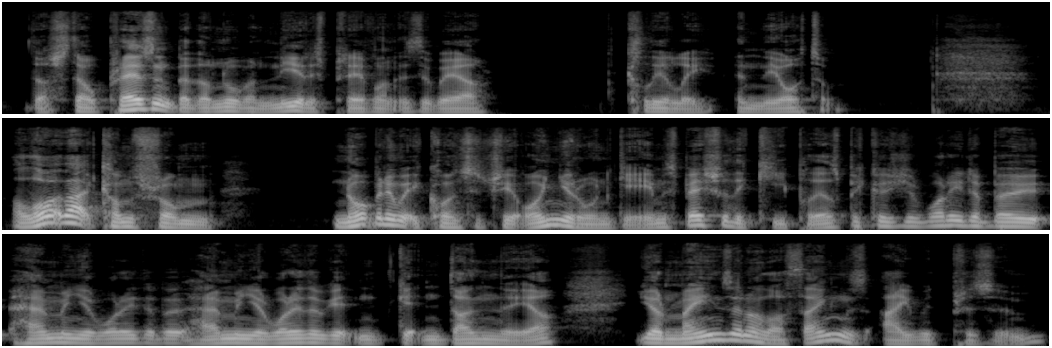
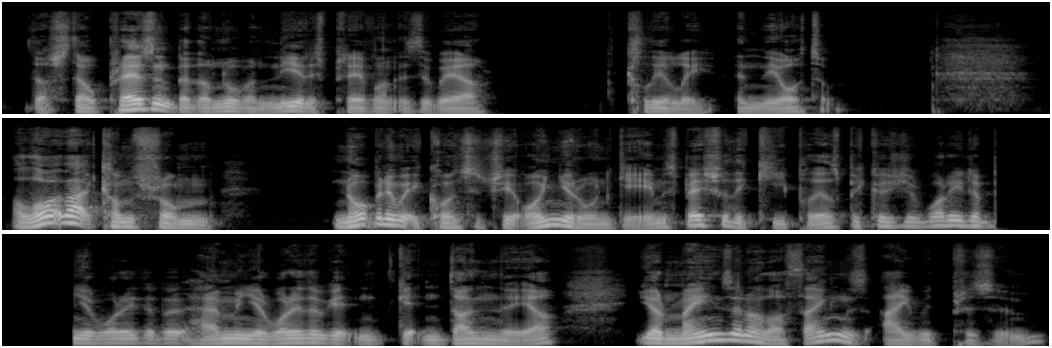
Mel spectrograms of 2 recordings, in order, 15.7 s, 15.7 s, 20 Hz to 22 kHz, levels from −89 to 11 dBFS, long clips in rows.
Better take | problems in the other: first | audio cutting out; at 10 s for 0.5 s

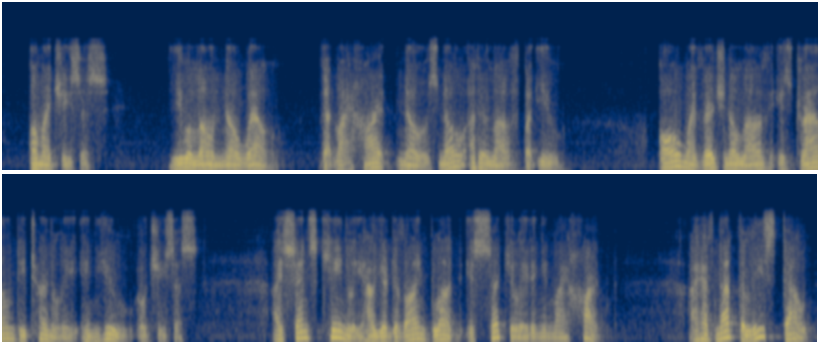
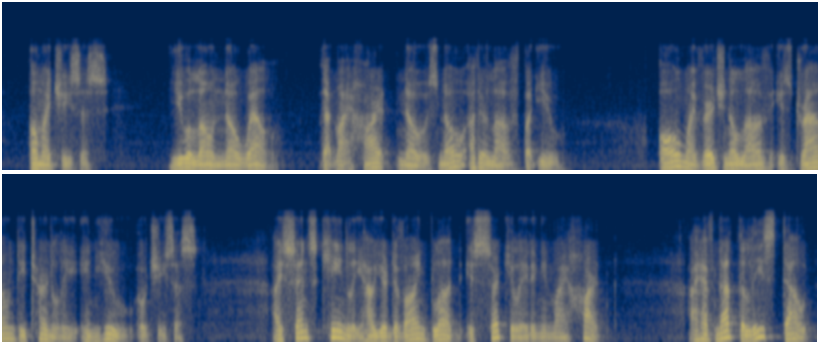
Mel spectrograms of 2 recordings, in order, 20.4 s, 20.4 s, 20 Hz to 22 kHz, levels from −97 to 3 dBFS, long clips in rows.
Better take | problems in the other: second | garbled, watery; badly; nothing above 7.5 kHz; slightly in the second

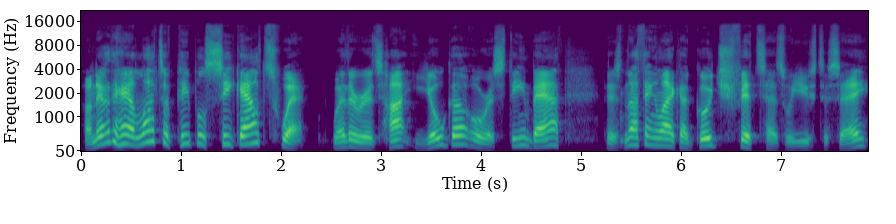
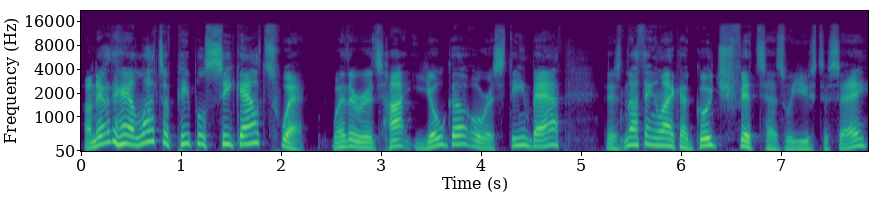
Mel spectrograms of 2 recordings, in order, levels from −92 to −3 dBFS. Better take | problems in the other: second | thin; very; fading below 400 Hz

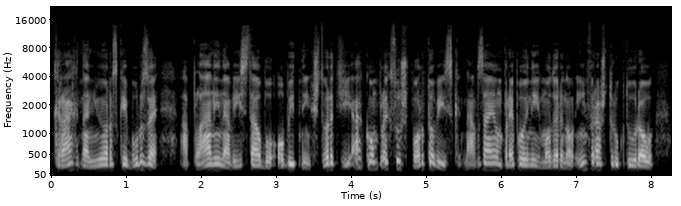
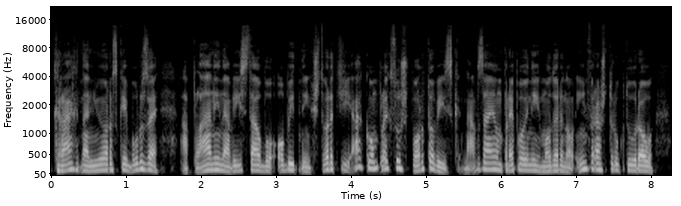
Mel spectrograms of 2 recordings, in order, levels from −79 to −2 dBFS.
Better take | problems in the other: second | thin; somewhat; fading below 250 Hz

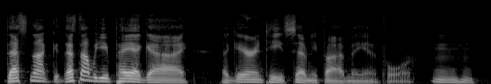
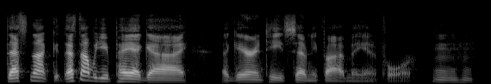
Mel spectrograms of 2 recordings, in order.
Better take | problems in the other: first | thin; very; fading below 600 Hz

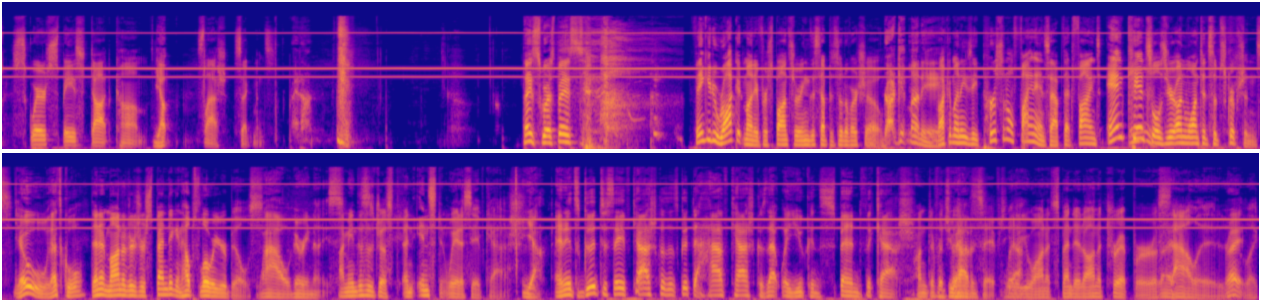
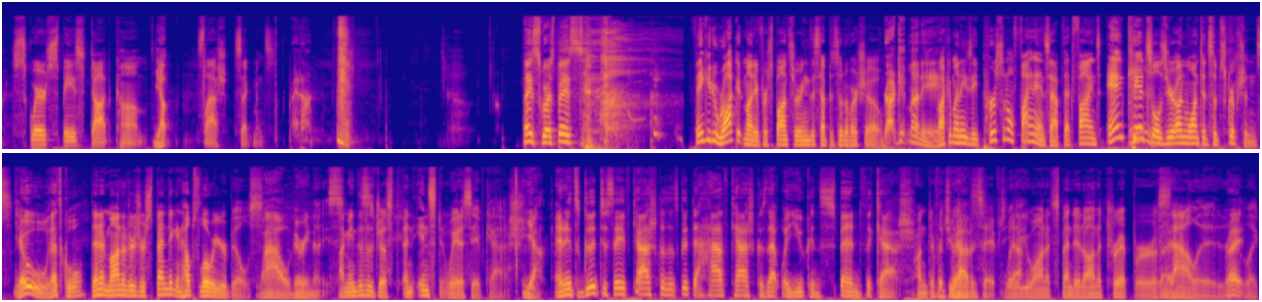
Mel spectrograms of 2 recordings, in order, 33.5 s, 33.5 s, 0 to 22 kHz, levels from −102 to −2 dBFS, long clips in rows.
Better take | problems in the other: second | high-pitched whine; loud; throughout; 3.5 kHz, 6 dB below the speech

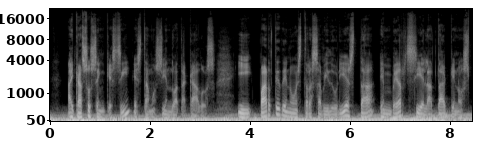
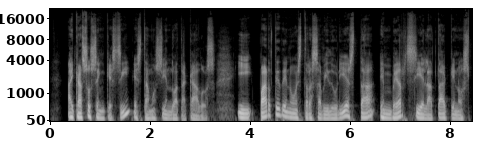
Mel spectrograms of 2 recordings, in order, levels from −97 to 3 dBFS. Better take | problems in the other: second | low rumble; noticeable; throughout; 20 dB below the speech

